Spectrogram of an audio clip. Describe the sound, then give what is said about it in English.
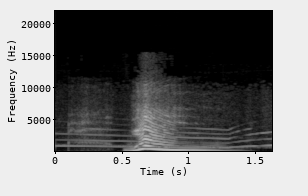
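A loud emergency vehicle siren wails outside in Melbourne on a Sunday morning, its pitch jumping up sharply and then sliding slowly down over about a second, with a steadier high tone droning beneath it. “I'm getting interrupted by sirens already.”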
